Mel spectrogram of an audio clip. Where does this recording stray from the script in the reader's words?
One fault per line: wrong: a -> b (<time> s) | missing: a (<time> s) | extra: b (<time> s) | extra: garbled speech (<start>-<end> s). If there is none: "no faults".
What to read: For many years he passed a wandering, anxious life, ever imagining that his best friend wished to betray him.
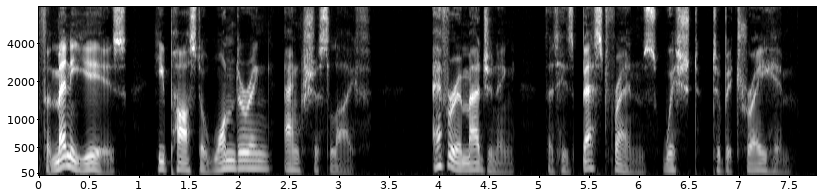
wrong: friend -> friends (5.7 s)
